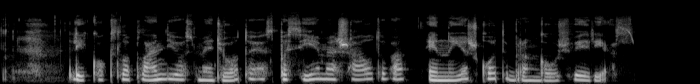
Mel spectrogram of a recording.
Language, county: Lithuanian, Marijampolė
